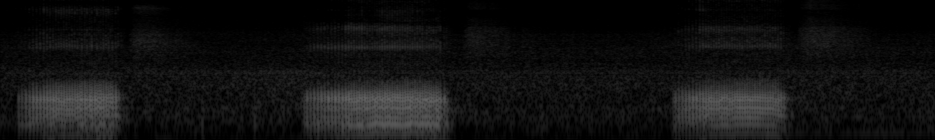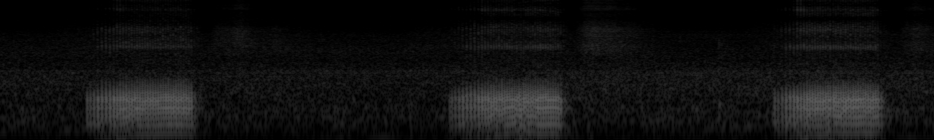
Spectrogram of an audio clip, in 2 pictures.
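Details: A French bulldog snores loudly as he falls asleep, each rasping, rumbling breath coming about every three and a half seconds.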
